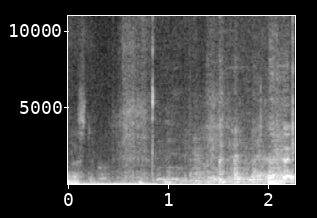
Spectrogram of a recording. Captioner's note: laughter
